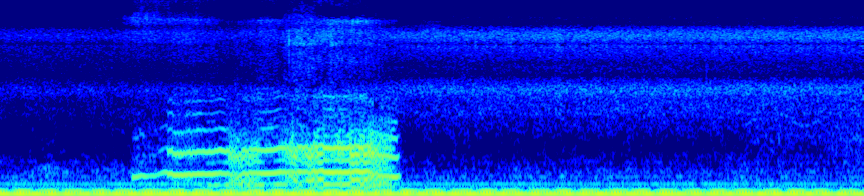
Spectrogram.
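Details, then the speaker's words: Sleeping puppy, tagged Pekingese and pug, snoring and twitching in its sleep; snoring. "グーちゃんの寝顔といびきをお届け。"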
